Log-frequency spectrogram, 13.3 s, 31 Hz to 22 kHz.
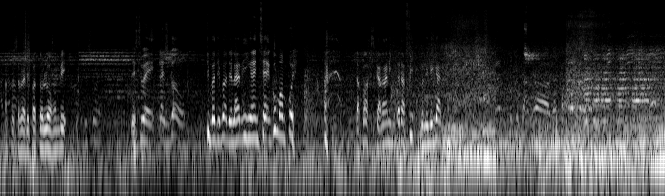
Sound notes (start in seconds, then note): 6.4 laugh; 10.1 speaking Arabic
